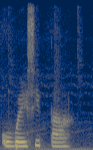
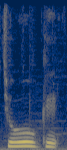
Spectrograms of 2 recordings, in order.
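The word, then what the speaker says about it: 上下: Bacanya bukan uesita, tapi joge, artinya atas bawah.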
